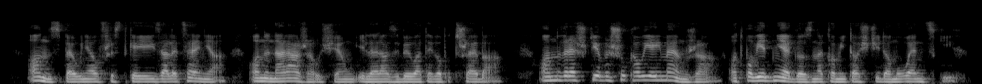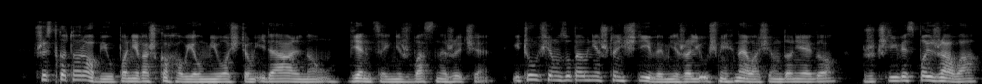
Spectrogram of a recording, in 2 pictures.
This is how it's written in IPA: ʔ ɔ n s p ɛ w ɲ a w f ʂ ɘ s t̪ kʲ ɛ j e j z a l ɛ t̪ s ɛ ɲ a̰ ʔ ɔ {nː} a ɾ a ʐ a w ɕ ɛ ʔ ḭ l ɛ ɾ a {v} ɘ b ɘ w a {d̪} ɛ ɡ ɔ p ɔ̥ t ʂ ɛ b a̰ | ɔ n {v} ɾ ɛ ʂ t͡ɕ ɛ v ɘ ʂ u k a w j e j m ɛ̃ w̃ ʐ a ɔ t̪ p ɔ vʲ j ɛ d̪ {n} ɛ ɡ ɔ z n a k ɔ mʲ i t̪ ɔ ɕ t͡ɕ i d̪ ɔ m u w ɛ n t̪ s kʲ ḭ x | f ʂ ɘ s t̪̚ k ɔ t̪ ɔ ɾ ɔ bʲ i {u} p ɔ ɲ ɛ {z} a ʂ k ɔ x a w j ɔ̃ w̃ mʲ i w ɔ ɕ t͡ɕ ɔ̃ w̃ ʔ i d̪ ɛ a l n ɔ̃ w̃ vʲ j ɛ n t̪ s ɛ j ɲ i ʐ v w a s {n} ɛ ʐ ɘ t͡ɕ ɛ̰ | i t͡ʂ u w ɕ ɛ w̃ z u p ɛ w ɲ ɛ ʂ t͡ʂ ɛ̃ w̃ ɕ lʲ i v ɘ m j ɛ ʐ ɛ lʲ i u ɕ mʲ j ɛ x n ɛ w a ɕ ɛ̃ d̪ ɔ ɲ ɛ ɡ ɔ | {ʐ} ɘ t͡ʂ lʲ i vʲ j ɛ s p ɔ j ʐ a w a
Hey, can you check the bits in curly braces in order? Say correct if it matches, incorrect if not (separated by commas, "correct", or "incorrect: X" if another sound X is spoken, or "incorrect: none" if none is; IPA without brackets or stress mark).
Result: correct, incorrect: z, incorrect: t̪, correct, incorrect: ɲ, incorrect: w, incorrect: v, correct, correct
